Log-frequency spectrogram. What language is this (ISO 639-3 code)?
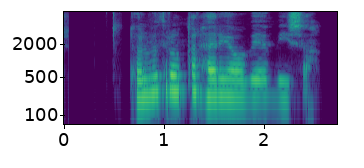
isl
